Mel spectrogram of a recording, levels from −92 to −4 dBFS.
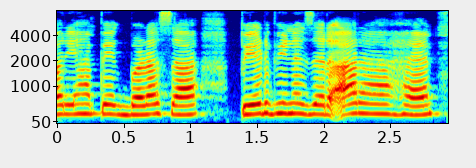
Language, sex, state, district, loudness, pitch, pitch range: Hindi, female, Jharkhand, Palamu, -14 LUFS, 255 Hz, 240-260 Hz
